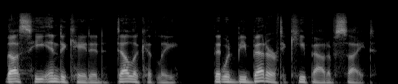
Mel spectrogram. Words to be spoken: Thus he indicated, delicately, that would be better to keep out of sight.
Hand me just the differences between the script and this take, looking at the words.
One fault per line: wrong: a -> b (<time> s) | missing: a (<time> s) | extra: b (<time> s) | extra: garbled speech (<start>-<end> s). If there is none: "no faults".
no faults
